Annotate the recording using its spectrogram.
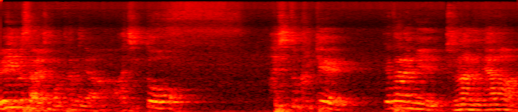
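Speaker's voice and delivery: frustrated scolding tone.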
